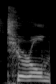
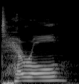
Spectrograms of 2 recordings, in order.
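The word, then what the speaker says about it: Tyrrell: tier latin was 15th it's tyral not terrell some of these guys in the industry can't say his name correctly um and then a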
